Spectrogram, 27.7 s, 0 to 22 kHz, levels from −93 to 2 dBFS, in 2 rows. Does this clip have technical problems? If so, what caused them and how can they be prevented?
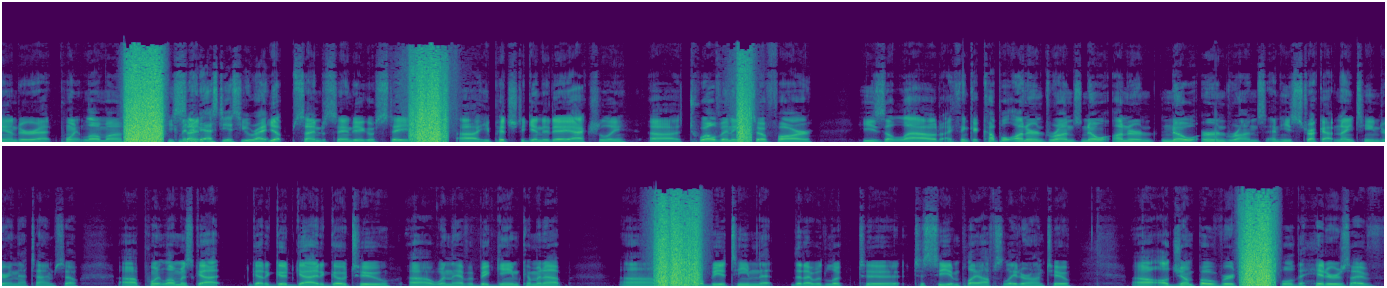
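Yes. Wireless microphone noise hits occur at 1.14–1.71 s, 3.78–4.74 s (just before "he pitched again today"), 7.16–7.68 s, 20.19–20.97 s and 26.13–26.65 s (after "I'll jump"). Each is a burst of static where multipath reflections cancelled the FM carrier and receiver noise rose. Prevent this with diversity receivers, better antenna placement and line of sight to the transmitter.

At 12.14 s, between "runs no unearned no" and "runs and he struck", the sound drops out for 10 ms and resumes. This is likely a Bluetooth stall, where interference delayed packets and the playback buffer briefly ran empty. Prevent it by reducing 2.4 GHz congestion and keeping the source close to the headphones.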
